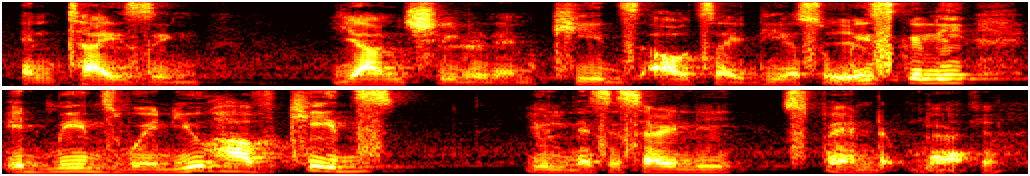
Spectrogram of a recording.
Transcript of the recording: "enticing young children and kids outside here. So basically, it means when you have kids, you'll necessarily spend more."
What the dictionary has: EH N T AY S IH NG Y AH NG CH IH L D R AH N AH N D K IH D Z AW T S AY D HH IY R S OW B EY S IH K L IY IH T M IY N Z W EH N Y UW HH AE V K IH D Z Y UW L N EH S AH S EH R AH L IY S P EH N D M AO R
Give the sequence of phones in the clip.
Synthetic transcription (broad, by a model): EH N T AY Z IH NG Y AH NG CH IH L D R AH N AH N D K IH D Z AW T S AY D HH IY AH S OW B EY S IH K L IY IH T M IY N Z W EH N Y UW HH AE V K IH D Z Y UW L N EH S AH S EH R AH L IY S P EH N D M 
